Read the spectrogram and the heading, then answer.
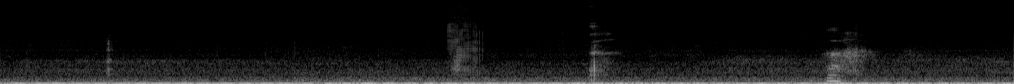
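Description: zipper being pulled

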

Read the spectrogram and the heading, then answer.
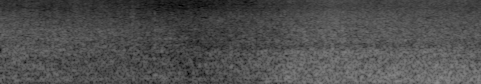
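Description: ocean waves washing ashore

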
